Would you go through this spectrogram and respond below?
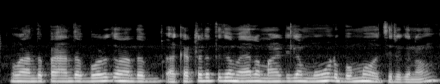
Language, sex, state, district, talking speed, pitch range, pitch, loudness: Tamil, male, Tamil Nadu, Kanyakumari, 80 wpm, 140-155 Hz, 145 Hz, -13 LUFS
